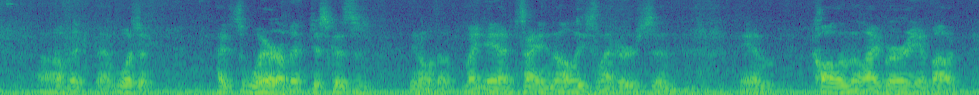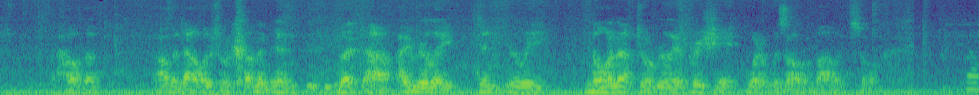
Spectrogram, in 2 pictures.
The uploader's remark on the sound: This was recorded in the RDL meeting room in December, as a kickoff event for the Rhinelander District Library Foundation’s annual Ced Vig Holiday Book Fund. We will hear more from attendees at that event who took turns sharing their own stories.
